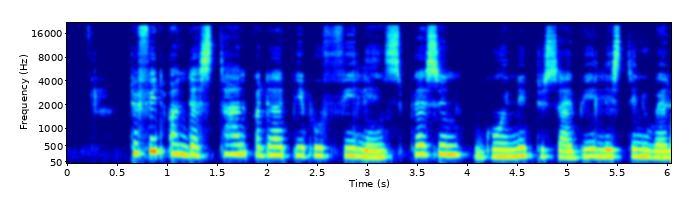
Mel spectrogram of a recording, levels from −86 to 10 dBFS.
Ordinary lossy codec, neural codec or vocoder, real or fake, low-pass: none; none; real; none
